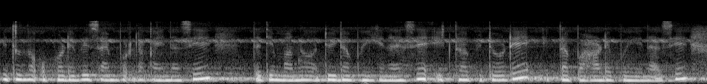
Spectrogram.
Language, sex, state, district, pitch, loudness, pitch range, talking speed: Nagamese, female, Nagaland, Dimapur, 210 Hz, -14 LUFS, 195-240 Hz, 205 wpm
